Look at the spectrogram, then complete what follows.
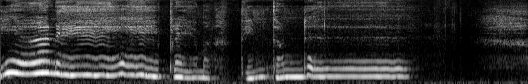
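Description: A woman's solo voice singing unaccompanied. It draws out a long, ornamented note that wavers up and down, then settles on lower held notes, and breaks off about a second before the end.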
